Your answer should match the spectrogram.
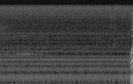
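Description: Steady electrical mains hum from the church sound system: a low, unchanging drone with a few fainter held tones above it.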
